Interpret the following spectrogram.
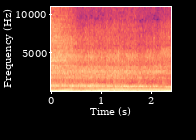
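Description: Black/death metal recording: heavily distorted guitars and bass hold a sustained chord, with a high note that slides up just before and is held over it, while the drum hits stop.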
